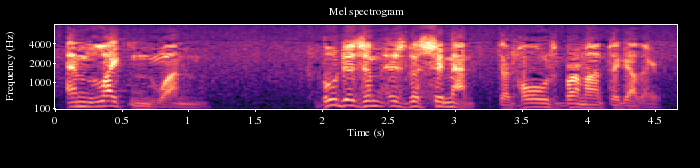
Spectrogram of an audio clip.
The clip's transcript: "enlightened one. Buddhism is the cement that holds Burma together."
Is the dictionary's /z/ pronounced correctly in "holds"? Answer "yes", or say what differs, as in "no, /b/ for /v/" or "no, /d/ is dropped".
yes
